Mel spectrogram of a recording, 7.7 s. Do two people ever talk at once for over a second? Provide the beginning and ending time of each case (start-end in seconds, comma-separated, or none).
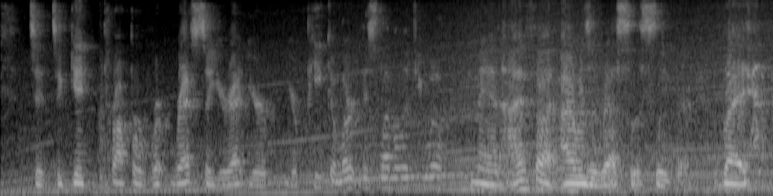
none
